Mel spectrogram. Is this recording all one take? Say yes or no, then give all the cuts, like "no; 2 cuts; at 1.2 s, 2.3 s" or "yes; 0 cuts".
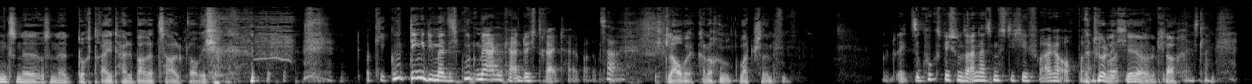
yes; 0 cuts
